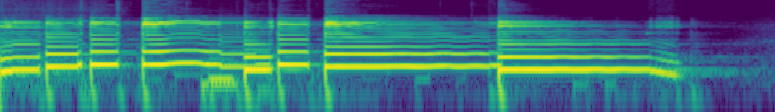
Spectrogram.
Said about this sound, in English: So if we start with a general kind of basic guitar solo sound like this.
